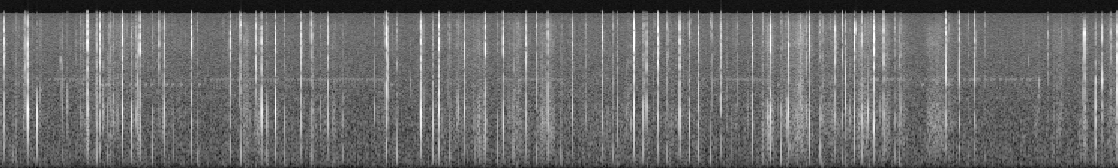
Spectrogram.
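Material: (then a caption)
Plastic. Thumbs and fingertips press and tap the small backlit plastic keys of a handheld slide-out mobile phone's QWERTY keyboard while typing a message. The result is a quiet, fast, irregular stream of short, dry, bright clicks with almost no ring or low end, with brief pauses between bursts.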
